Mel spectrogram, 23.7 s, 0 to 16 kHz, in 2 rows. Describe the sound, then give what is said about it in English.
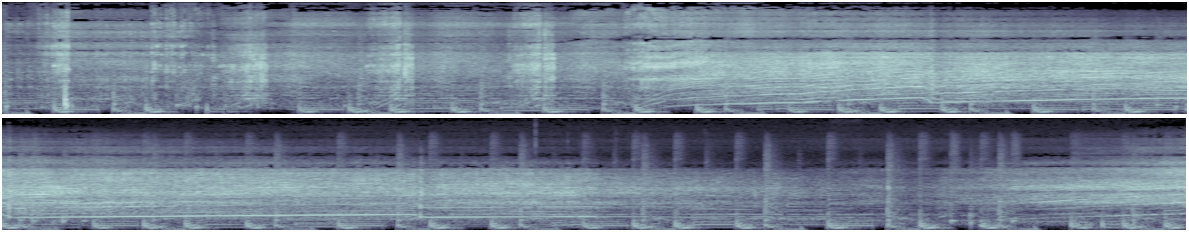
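A Porsche 911 GT3 RS engine starts up. After several seconds of clicks and background rumble, it catches with a sharp rising roar, then settles into a loud, steady idle whose pitch creeps slowly upward to the end. “But first, let's hear a nice solid Porsche startup.”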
